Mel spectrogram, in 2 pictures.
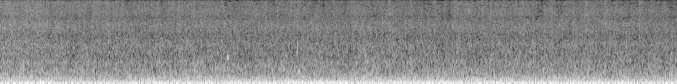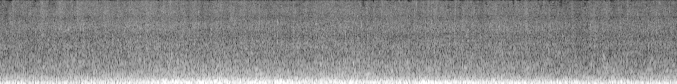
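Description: Water churns and splashes against a boat's hull.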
